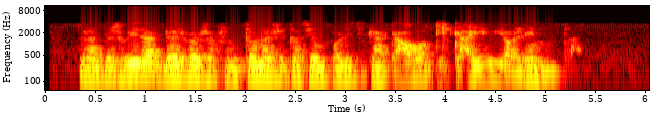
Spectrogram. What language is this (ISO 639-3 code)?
spa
